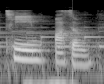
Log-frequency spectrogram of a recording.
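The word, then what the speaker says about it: AHSome: to honor and recognize team AHS ome pronounced team awesome because the team is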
